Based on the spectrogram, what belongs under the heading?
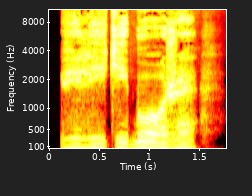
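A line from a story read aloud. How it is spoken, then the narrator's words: Whisper. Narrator (Russian): прошептал Дантес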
